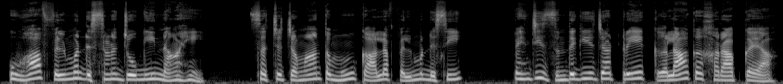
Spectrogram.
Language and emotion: Sindhi, disgusted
